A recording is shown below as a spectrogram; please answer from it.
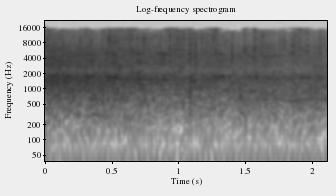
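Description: Large audience laughing and clapping after a punchline, the noise dying away steadily.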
